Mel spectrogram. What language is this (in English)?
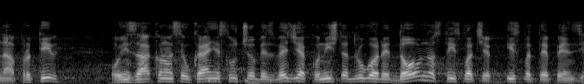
Serbian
